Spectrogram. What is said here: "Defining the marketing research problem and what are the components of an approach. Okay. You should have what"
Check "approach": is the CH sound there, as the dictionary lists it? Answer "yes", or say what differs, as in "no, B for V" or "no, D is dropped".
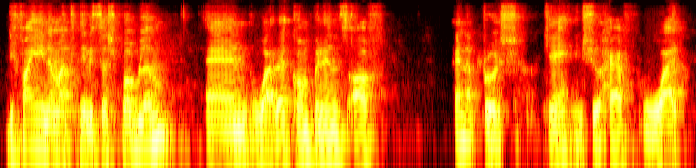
yes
